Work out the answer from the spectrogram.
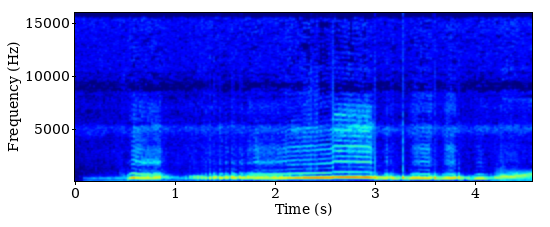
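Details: Barbary dove of the puter pelung type in full voice, a recording meant to prompt other doves to coo: a quick pulsed stutter leads into a sustained mellow coo that lifts slightly before breaking into rippling notes and a low hoarse ending.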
